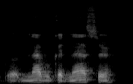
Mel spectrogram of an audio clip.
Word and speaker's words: Nebuchadnezzar: As a matter of fact, the name of Nebuchadnezzar, did I say it right? – Yeah, nice.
